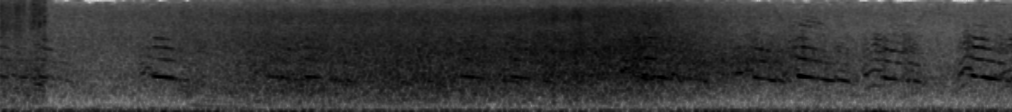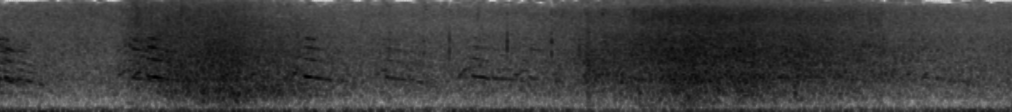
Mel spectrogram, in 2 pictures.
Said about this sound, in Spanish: más práctico, se descalza, se sube un poco la ropa y chapotea por las suaves olas de la orilla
